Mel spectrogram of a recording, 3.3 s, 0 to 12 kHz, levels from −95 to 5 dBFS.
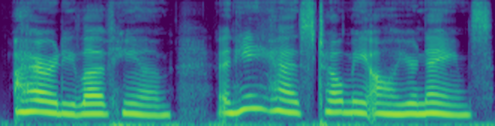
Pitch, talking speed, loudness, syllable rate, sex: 255 Hz, 220 wpm, -16 LUFS, 5.3 syllables/s, female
